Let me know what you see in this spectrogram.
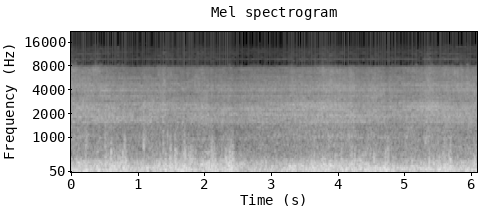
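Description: Freight cars of a long mixed train (tank cars and centerbeam flatcars) rolling past close by: a steady, loud rumble of steel wheels on the rails with scattered clacks.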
